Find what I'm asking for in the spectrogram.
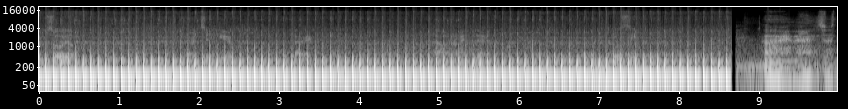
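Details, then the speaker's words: Trailmaster Challenger 300 go-kart side-by-side single-cylinder after carburetor replacement and mixture adjustment: even thump about 3.5 beats per second, steady until shut-off; idles smoothly on its own. "and now it's it's on by itself it's running on really smooth"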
